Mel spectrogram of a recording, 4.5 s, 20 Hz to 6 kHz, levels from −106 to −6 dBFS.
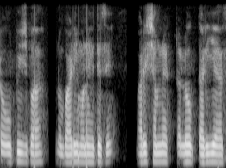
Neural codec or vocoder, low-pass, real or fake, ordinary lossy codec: none; 5.4 kHz; real; none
